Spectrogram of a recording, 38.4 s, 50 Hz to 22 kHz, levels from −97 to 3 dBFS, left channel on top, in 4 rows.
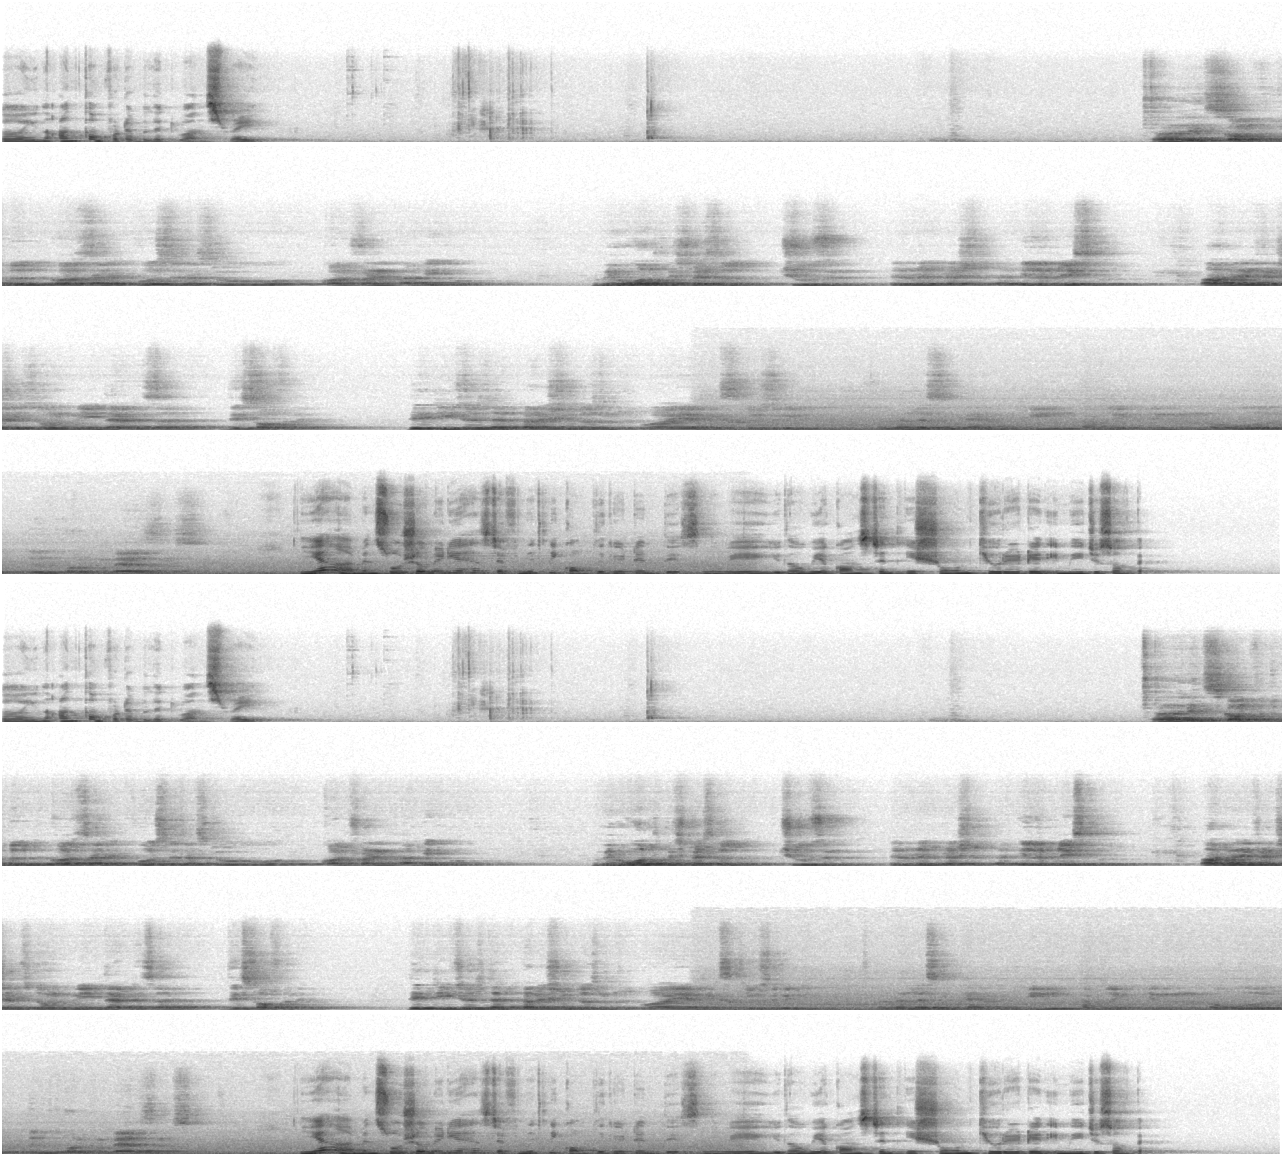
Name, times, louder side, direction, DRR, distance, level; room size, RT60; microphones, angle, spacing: voice 1, 0.0-2.0 3.6-3.7 4.8-4.9 7.1-7.3 30.8-37.3, left 1 dB, 5° left, 14 dB, 0.4 m, -26 dB
voice 2, 8.5-11.7 12.0-13.1 14.0-15.2 15.4-15.9 16.3-17.9 18.6-21.5 22.2-25.3 25.7-30.2, equal, 75° right, -10 dB, 5.3 m, -29 dB
sound 1, 24.3-34.4, equal, 15° right, 2.7 m, -38 dB
14.0 x 13.5 x 3.9 m, 1.2 s
head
